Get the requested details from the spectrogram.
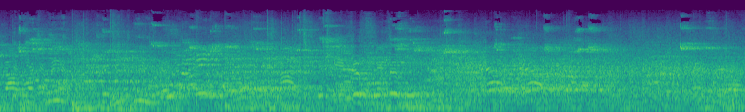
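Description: Young women call out to each other on the court.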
